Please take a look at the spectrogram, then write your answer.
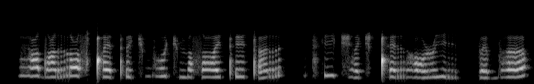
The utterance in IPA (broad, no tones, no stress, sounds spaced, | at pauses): ɦ ɘ dˤ ɛ r ɔ sˤ ǃʰ ɛ tʼ ɘ t͡ʃ bʱ o t͡ʃ m ɛ sˤ ɹ e tʼ e tʼ ɐ r | t͡sʼ i t͡ʃ ɦ ɐ t͡ʃ ǃʰ ɛ r ɦ ɔ ɹ i r pː ɛ bʱ ɐ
